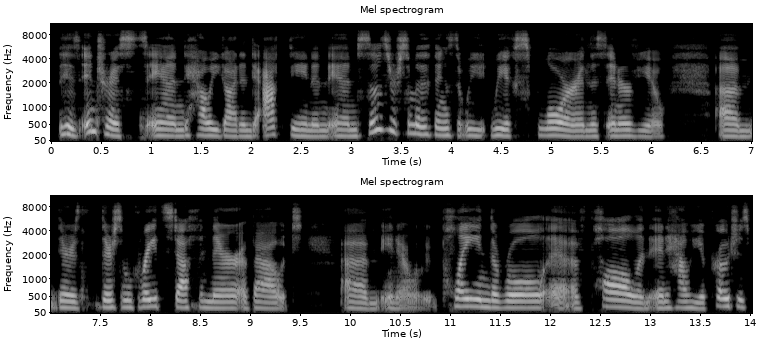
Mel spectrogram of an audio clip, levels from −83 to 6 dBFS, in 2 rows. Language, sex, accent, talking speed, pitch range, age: English, female, American, 195 wpm, 170-220 Hz, 20-39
